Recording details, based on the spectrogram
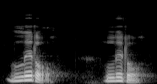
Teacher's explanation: Li little the second syllable is not L it's o o it's a short sound plus a dark l · Like when you say table or bottle. It's a short sound, uh, plus a dark L, O-O-O. So the word is little, little.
